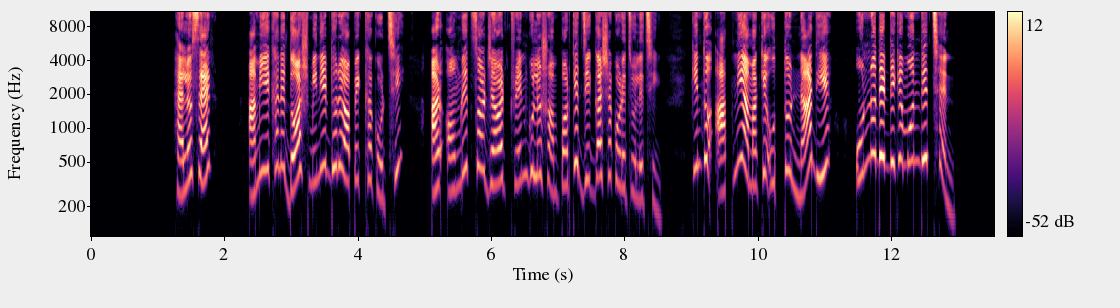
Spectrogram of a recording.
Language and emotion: Bengali, angry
